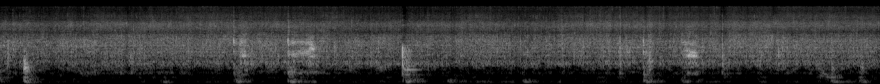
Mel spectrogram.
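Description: Kimchi, green onion and ham frying in oil in a nonstick pan, stir-fried with a plastic spatula: a steady sizzling hiss broken by scattered scrapes and taps of the spatula on the pan.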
